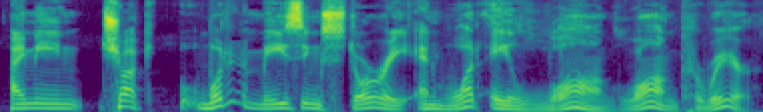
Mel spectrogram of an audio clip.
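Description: A man's voice: mid-range voice, expressive, measured pace, warm tone, no echo. A man hosting a radio interview, moving between scripted introduction and conversational questions. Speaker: radio host.

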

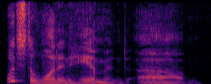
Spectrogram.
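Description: Guy from south louisiana on talk radio, dry close mic, softer voice, easygoing pauses between thoughts. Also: medium pitch, very animated, dry recording. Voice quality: softer, less projecting voice. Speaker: radio talk show host. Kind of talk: casual radio chat with listener messages. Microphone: close studio microphone.

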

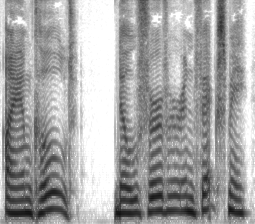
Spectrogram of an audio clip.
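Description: A woman voicing a stern, cold young male clergyman who speaks in a grave, dry, measured way. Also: on the low side, steady tone, mellow, dry recording, close to an everyday voice. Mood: stubborn.

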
